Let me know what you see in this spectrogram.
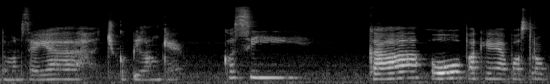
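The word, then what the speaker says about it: köszi: dan Z, terus I, kosi. Ingat tadi yang saya bilang di awal, S dan Z kalau ketemu itu diucapkan S aja ya, kayak dalam bahasa Indonesia sia-sia ya, jangan zia-zia.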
